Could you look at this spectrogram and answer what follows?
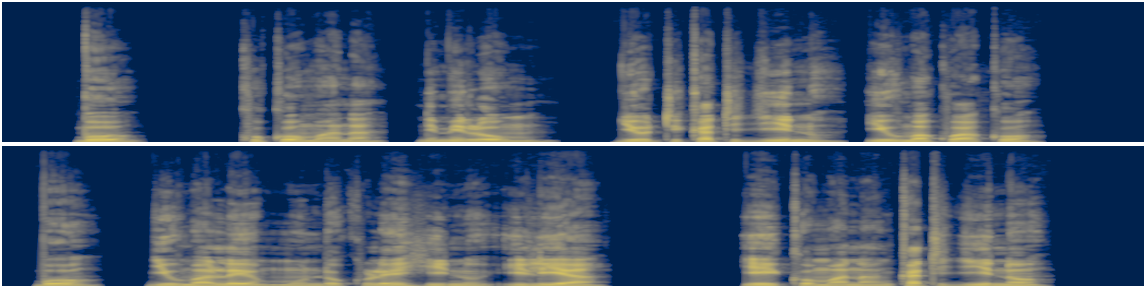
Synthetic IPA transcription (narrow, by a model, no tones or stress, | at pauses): bɔː | kukɔmananimilɔmu | ɟɔtikatiɟinuiumakwakɔ | bɔː | ɟiumalɛmundɔkulɛɦinṵʔḭlija | jɛikɔmanaŋ̩katiɟinɔ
